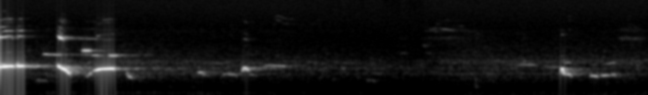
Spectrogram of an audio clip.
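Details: A pied butcherbird in wooded ridge country of the New England region, northern NSW, Australia, gives clear, fluty whistled notes that rise and fall in a short phrase, then a brief second burst after about three seconds.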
